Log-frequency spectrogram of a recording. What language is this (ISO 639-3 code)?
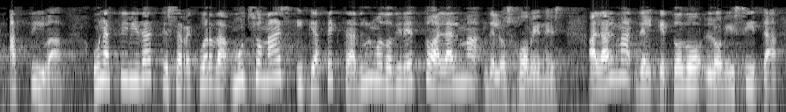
spa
